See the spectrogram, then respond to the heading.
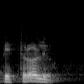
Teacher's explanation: hiato entre la vocal abierta E y la vocal abierta también O. La sílaba tónica es la penúltima, es una palabra esdrújula y por eso tiene tilde.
